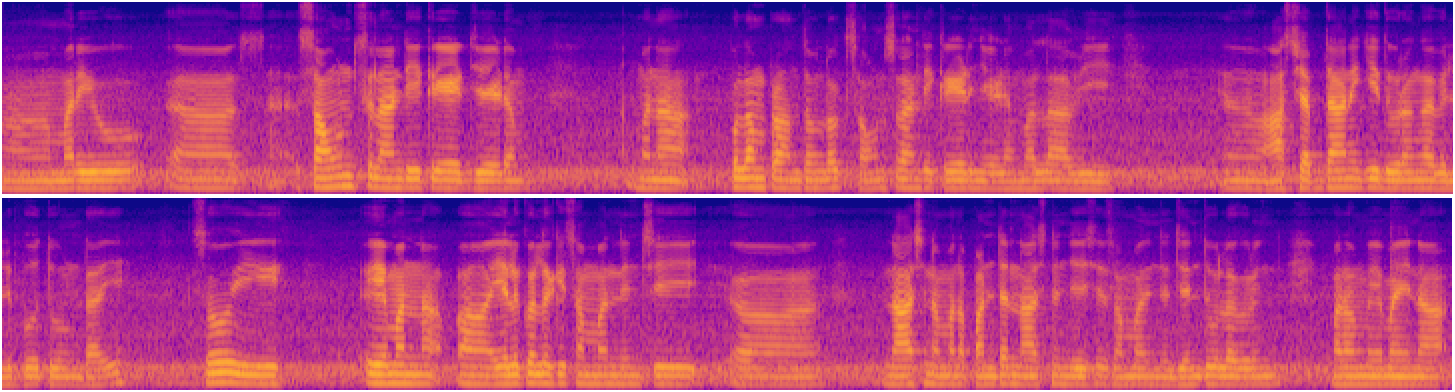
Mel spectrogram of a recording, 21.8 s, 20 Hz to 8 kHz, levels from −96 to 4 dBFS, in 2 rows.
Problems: background sounds at intervals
